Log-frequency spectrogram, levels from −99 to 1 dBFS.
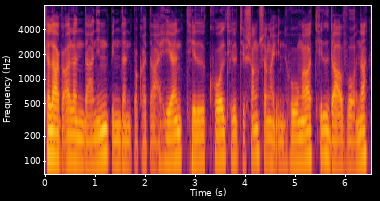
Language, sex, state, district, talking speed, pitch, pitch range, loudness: Mizo, male, Mizoram, Aizawl, 175 wpm, 100 Hz, 90-110 Hz, -22 LUFS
